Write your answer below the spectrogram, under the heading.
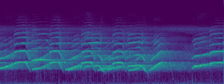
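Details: Western hoolock gibbons, two animals swinging and playing in trees at Hollongapar Gibbon Sanctuary, Assam; rapid overlapping whoops sliding up and down in pitch, rising and falling notes repeated about three per second, some voices layered in a lively chorus.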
